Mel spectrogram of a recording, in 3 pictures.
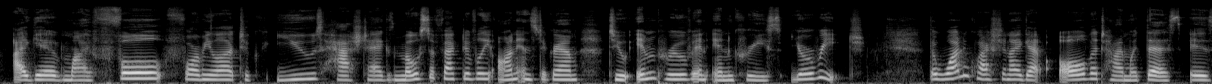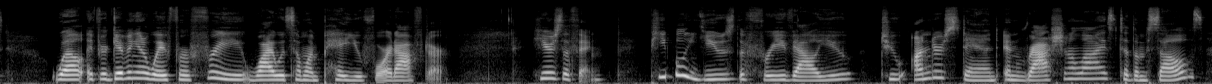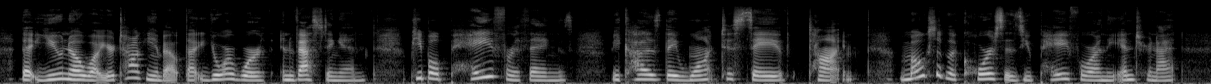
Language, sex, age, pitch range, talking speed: English, female, 20-39, 205-250 Hz, 150 wpm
